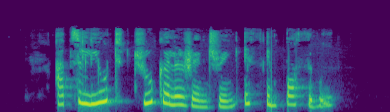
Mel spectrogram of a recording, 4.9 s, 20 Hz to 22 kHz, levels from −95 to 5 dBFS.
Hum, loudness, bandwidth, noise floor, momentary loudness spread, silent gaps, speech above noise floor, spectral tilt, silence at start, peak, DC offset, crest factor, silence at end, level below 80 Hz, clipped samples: none; -14 LUFS; 8 kHz; -86 dBFS; 12 LU; none; 72 dB; -3 dB/octave; 0.7 s; -2 dBFS; under 0.1%; 14 dB; 0.7 s; -58 dBFS; under 0.1%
